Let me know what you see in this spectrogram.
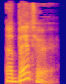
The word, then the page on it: abettor: British English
